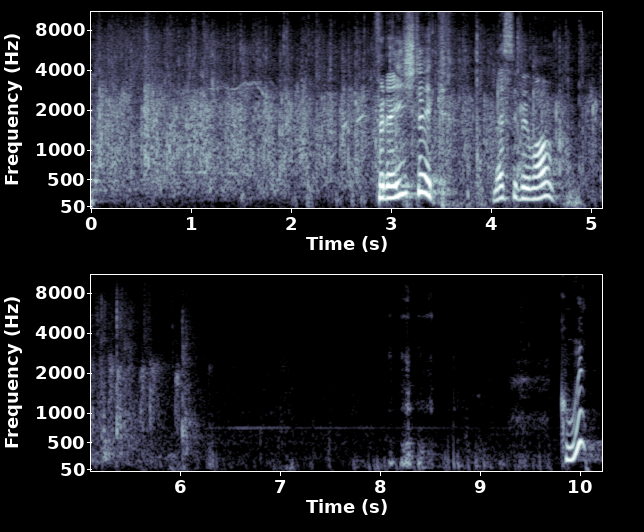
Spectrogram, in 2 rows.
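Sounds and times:
audience applause: 0:00.0 - 0:06.3
speech: 0:02.9 - 0:04.8.

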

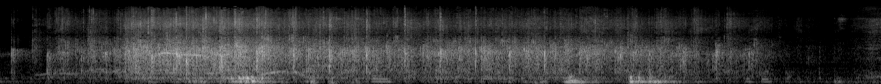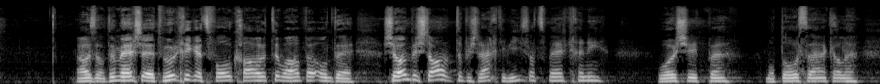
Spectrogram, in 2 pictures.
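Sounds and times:
crowd applauding: 0:00.0 - 0:08.0
speech: 0:09.6 - 0:17.5.

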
